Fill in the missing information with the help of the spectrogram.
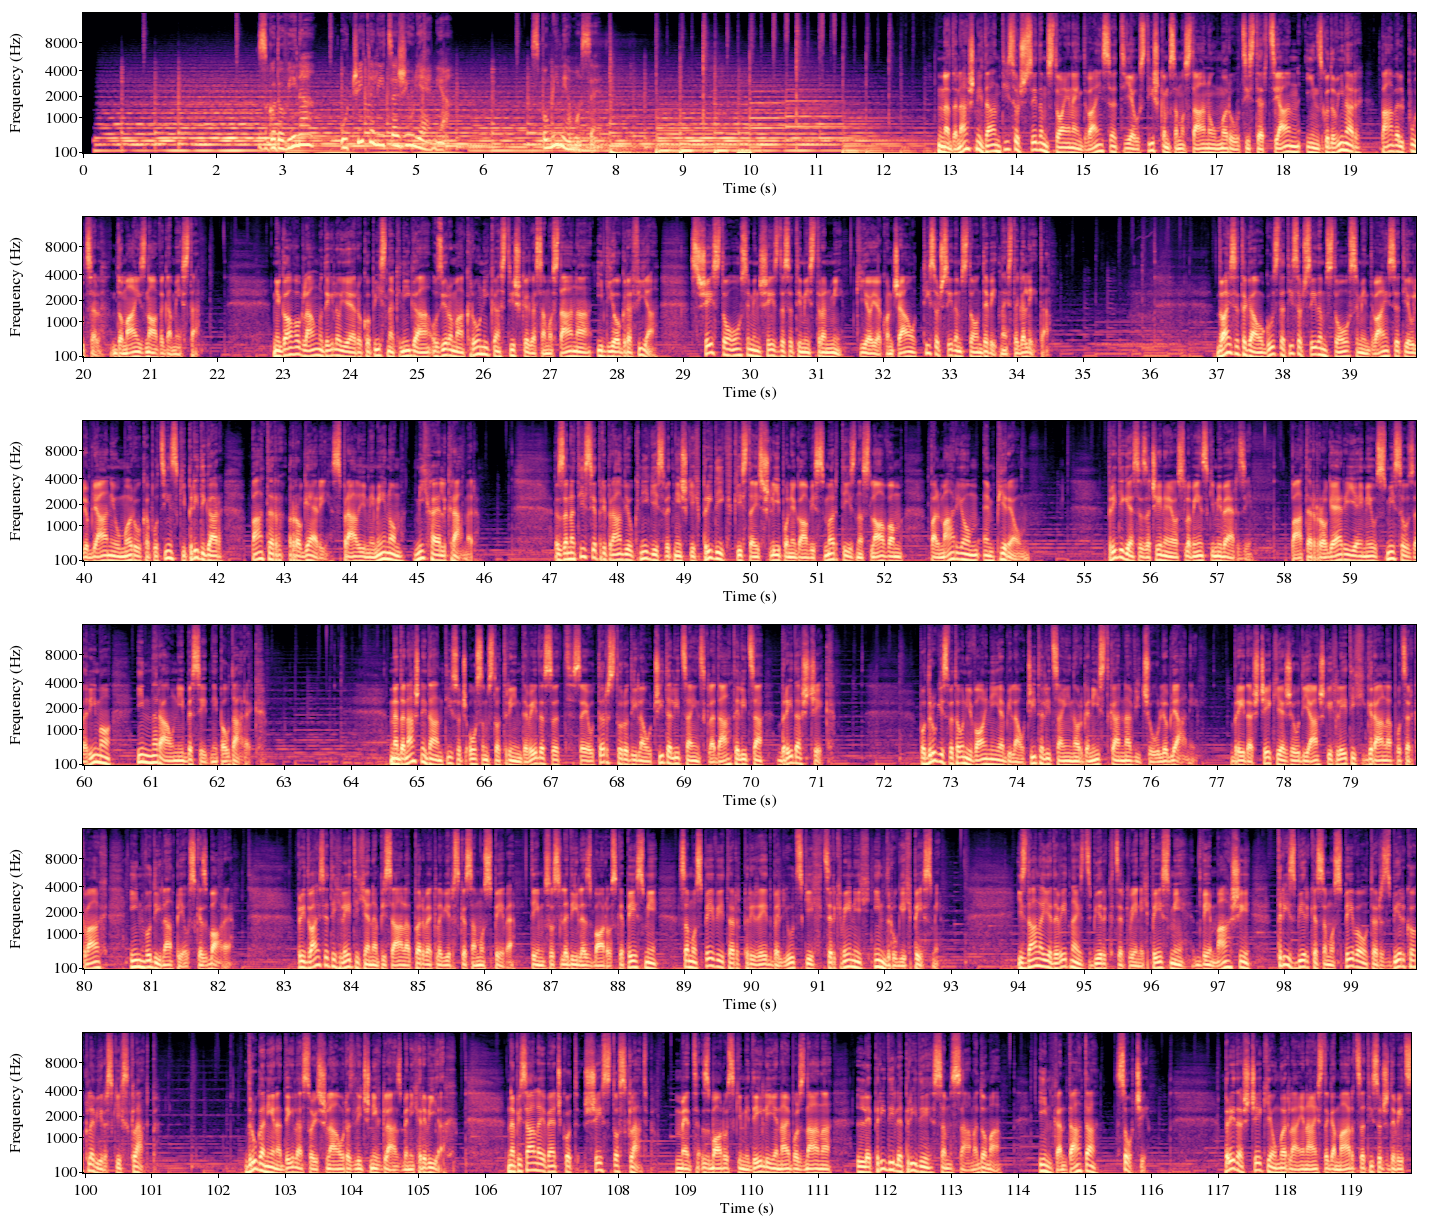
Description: Še tri smo prebrali v tokratni oddaji.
